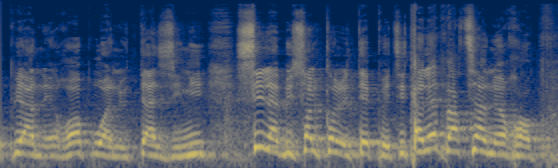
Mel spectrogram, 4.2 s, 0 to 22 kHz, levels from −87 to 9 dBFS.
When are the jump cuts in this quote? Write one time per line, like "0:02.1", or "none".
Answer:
0:03.1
